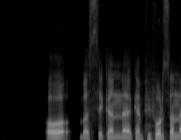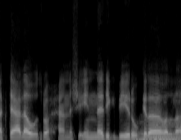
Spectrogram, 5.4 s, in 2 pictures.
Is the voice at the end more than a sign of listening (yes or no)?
yes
